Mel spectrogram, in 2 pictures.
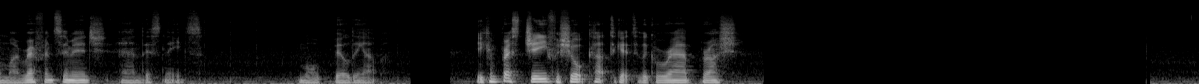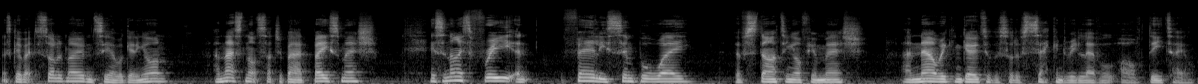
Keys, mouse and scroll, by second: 0.1 click, 0.9 KP_3, 1.5 click, 3.1 g, 4.9 f, 5.1-6.4 drag, 6.4 shift+middle click, 6.7 click, 7.5 shift+middle click, 8.2 g, 8.4 f, 8.7 click, 9.2 shift+middle click, 9.5-10.8 drag, 10.8-12.4 ctrl+middle drag, 12.4 z, 12.9 middle click.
